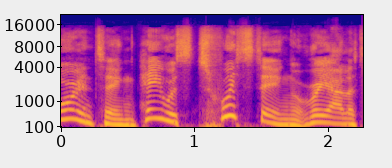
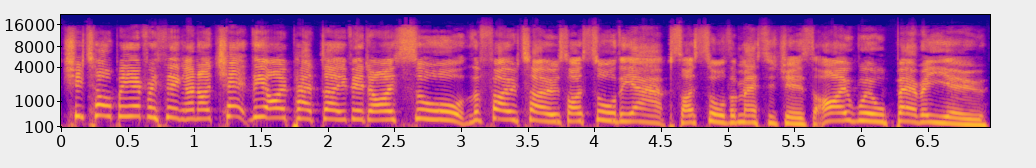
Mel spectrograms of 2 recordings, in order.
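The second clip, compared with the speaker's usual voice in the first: raised accusing wife; 8 semitones higher than usual. Acted. Wife confronting husband.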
